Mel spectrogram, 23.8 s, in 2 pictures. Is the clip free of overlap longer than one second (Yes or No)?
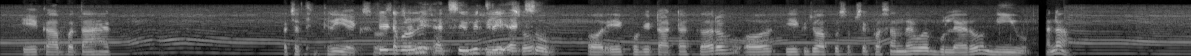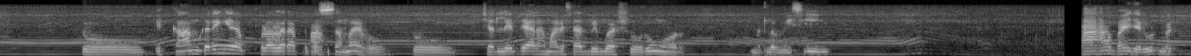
No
